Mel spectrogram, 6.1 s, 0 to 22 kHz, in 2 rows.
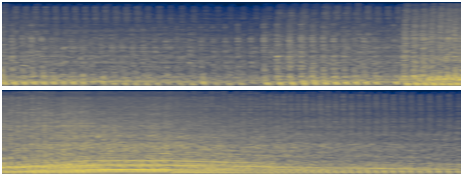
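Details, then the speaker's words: Honda self-propelled lawn mower, about 590 hours: heavy regular knock about four times a second that sounds like a big-end bearing, but is caused by a cracked blade carrier disc wobbling on the crankshaft; the fix is a new disc. "now that causes that whole disk to wobble when the crankshaft and causes that bad knocking noise"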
